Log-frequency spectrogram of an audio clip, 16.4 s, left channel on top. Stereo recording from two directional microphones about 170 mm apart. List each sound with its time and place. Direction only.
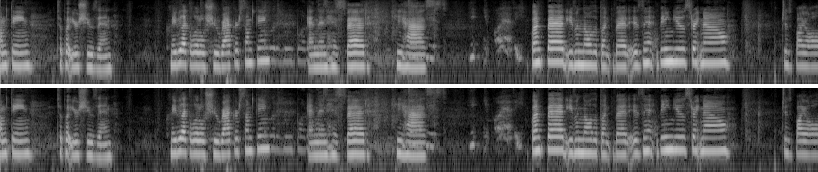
0.0 s speech: centre (ahead or behind)
3.3 s speech: 10° right (ahead or behind)
10.6 s speech: centre (ahead or behind)
15.6 s speech: 5° right (ahead or behind)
